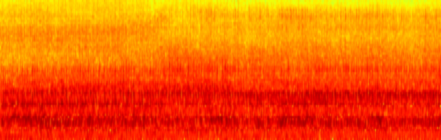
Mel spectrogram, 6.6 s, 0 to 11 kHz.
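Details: 1979 VW Super Beetle, fuel-injected, air-cooled, warm idle: steady hum with faint hiss and slightly uneven beat; possibly a vacuum leak, rough idle.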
